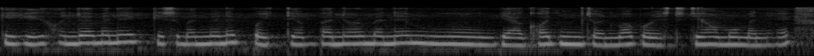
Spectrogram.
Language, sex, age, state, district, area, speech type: Assamese, female, 18-30, Assam, Sivasagar, urban, spontaneous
